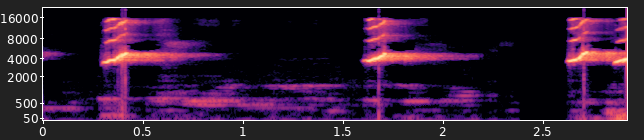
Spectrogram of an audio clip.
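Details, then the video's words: Lure recording of a sunbird (kolibri ninja) meant to rouse other birds: three high, thin slurred notes, each about a second apart, the last doubled. "burung konin gacor pancing tembakan konin dari yang trotol sampai full metalik nembak emosi"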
